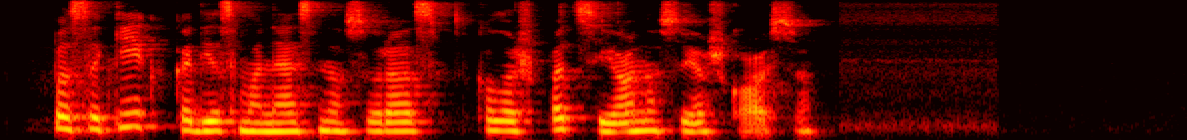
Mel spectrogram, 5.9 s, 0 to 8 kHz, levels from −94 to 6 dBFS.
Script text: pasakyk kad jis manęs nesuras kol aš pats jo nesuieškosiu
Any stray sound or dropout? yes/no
no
